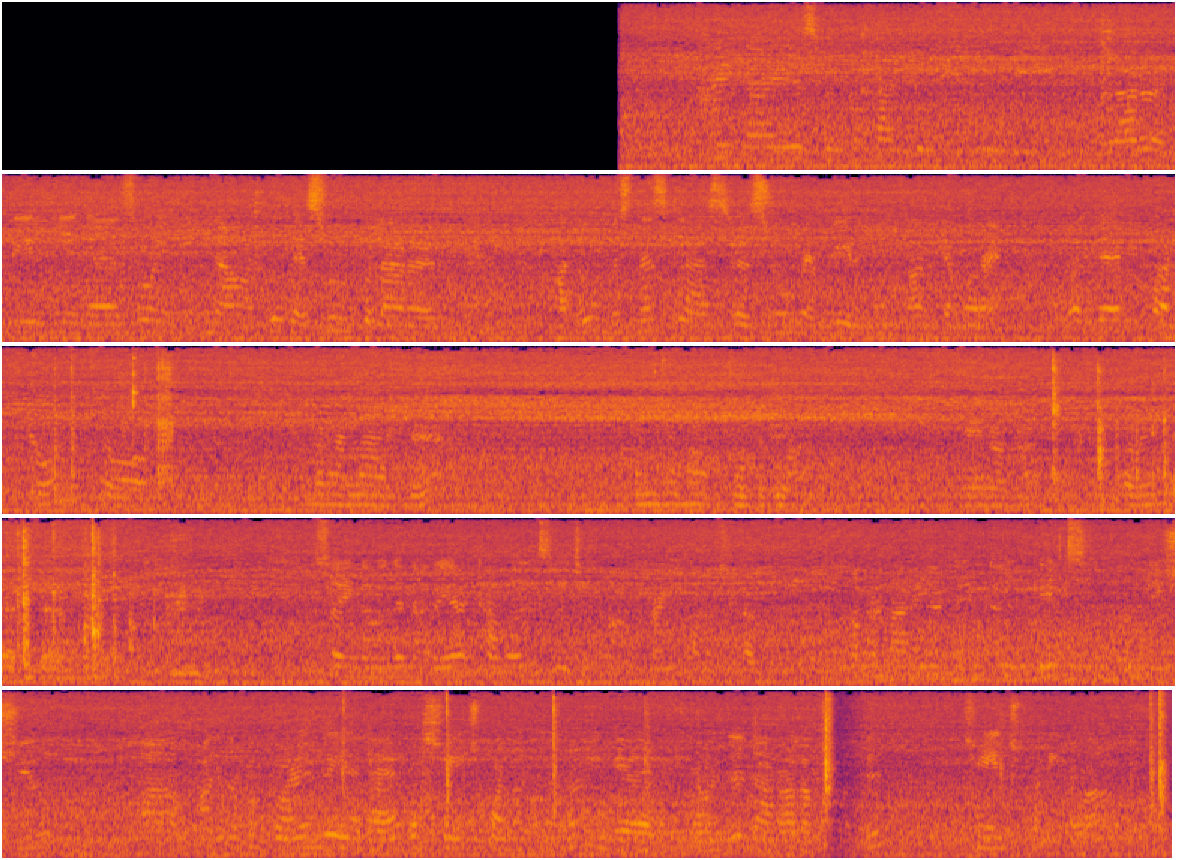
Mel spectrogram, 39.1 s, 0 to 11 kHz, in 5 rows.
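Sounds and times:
airliner cabin rumble: 0:04.1 - 0:39.0.

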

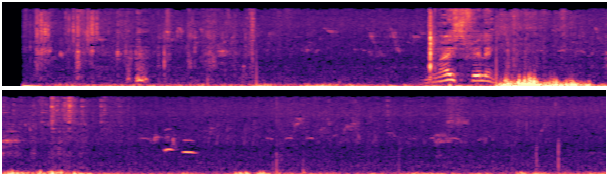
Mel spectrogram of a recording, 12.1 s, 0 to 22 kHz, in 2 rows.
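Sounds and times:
distant animal calls: 0:07.5 - 0:08.1.

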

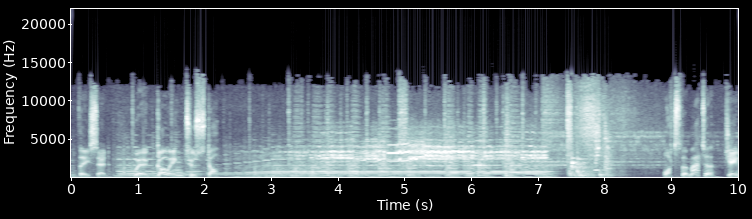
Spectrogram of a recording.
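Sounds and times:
train braking with knocks: 0:05.0 - 0:08.5.

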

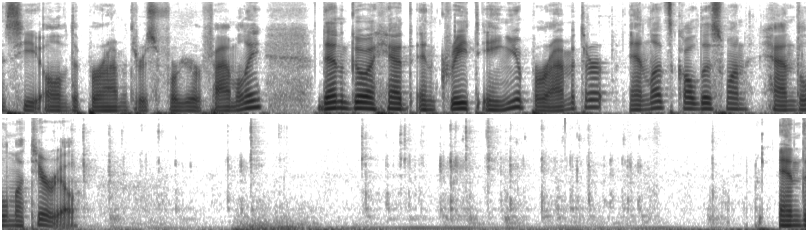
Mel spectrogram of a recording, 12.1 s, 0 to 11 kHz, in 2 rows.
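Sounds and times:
low steady hum: 0:00.0 - 0:12.0
computer keyboard typing: 0:04.1 - 0:11.6.

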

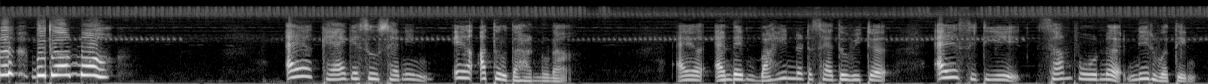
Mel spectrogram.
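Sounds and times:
cricket chirping: 0:00.0 - 0:12.0
faint high hiss: 0:00.0 - 0:12.0.

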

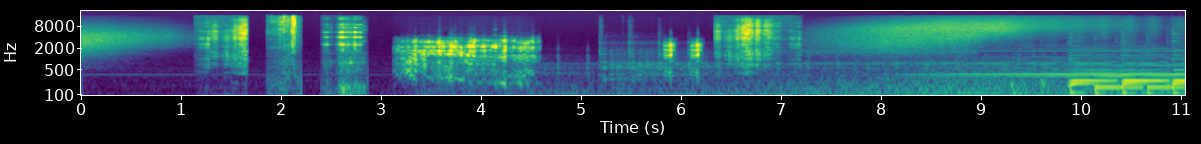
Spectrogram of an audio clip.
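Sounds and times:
scratchy noise bursts: 0:05.8 - 0:07.2.

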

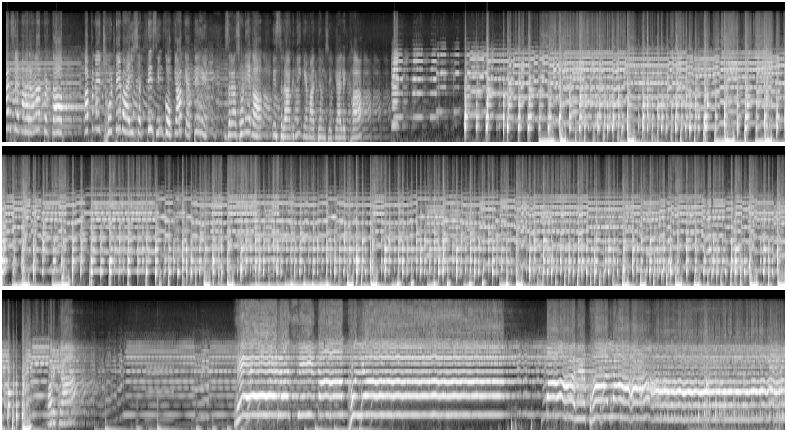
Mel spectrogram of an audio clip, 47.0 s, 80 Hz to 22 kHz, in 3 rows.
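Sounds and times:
sustained melody instrument: 0:07.8 - 0:36.0
hand drum rhythm: 0:09.2 - 0:32.4.

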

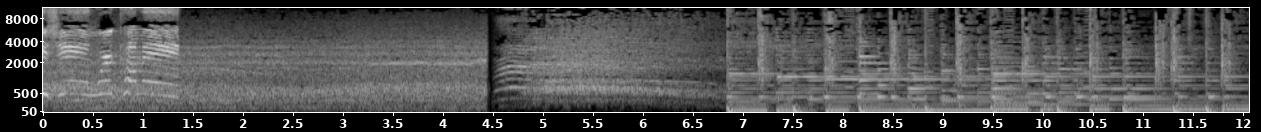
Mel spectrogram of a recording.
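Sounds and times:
airplane roar: 0:00.0 - 0:04.5.

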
